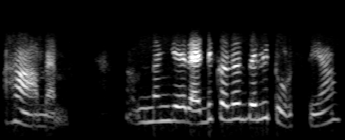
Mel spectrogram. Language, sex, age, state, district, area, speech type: Kannada, female, 30-45, Karnataka, Uttara Kannada, rural, conversation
